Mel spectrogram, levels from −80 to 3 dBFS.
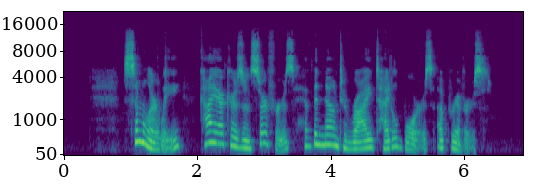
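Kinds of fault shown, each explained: No technical fault can be heard in this speech recording. There is nothing to list under any kind.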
